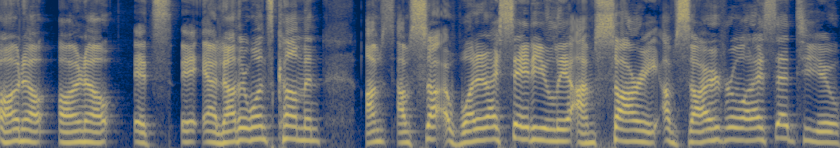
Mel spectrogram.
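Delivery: panicked, stressed-out, stammering, stumbling voice. Retelling apologizing over and over while too high: imitating own panicked apologizing. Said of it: "stressing out about all of the shit".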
